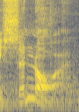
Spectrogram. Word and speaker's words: Senoia: Locals say Sonoi rhymes with boy.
